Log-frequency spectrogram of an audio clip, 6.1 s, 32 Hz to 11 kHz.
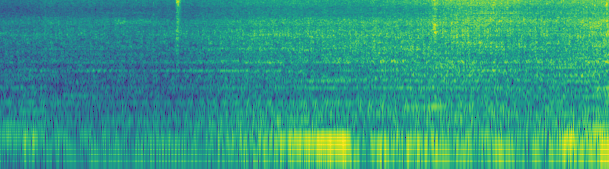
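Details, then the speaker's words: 2015 Chrysler 200, towed in with no start and shifter stuck in neutral; after modules resynced into proxy alignment it starts and idles with a steady, even low rumble, no knocks, misses or surging, and shifts through the gears normally. "there you go guys uh i got the car started i'm not stuck in neutral i can go throughout the gears i can now shift"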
